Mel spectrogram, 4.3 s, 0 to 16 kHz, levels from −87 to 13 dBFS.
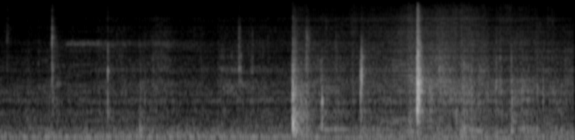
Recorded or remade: remade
